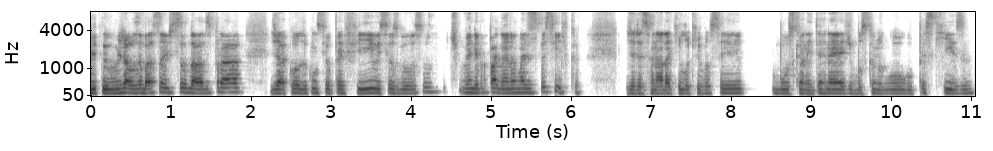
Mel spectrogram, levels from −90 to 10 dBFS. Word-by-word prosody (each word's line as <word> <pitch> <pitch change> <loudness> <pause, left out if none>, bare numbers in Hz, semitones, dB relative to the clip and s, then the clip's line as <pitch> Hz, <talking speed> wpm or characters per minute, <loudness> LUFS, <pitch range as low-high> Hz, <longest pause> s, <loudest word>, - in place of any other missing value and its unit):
o - - +8
YouTube 130 0 +4
já - - +8
usa 135 +1 +2
bastante 135 +3 +3
seus 150 0 -1
dados 130 -2 +5
pra 155 +3 +3 0.3
de 130 +1 +3
acordo 130 +1 +1
com 140 - -5
o - - -2
seu 130 0 -4
perfil 130 +1 +1
e - - 0
seus 130 -1 -3
gostos 130 +7 -5 0.2
te - - -7
vender 140 -1 +1
propaganda 140 -2 +2
mais 140 0 0
específica, 150 -1 -6 0.6
direcionada 120 0 +1
àquilo 125 0 -4
que 125 - -7
você 135 +3 -3 0.4
busca 125 -1 -2
na 110 - -3
internet, 125 +2 +2
busca 115 +2 -5
no 115 - -6
Google, 120 0 -5
pesquisa, 125 +1 -4
130 Hz, 180 wpm, -24 LUFS, 125-140 Hz, 0.6 s, o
